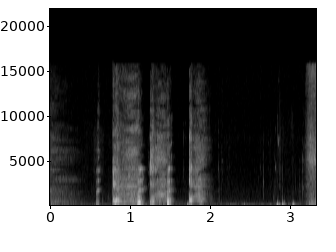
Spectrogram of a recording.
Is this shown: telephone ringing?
no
